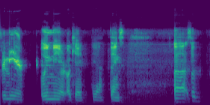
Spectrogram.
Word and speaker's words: Lemire: Well, because I'm French speaking, it's Lemire.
